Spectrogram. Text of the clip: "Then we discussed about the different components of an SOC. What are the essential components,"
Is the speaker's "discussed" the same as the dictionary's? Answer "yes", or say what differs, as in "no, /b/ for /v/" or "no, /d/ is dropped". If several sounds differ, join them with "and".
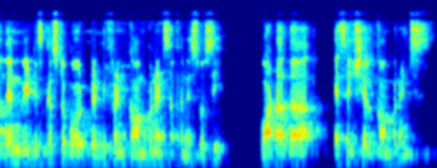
yes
